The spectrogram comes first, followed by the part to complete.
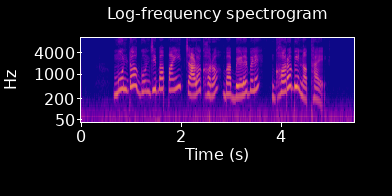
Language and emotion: Odia, neutral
